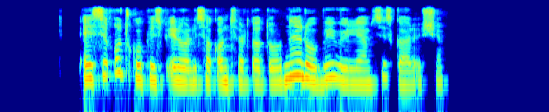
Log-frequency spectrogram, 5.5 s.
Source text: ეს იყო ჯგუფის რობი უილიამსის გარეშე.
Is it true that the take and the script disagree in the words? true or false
true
